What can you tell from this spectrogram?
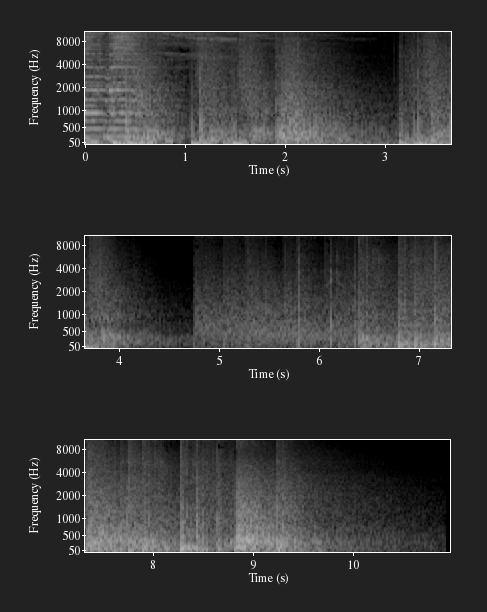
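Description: Fireworks going off: a string of sharp bangs, each trailing a rumbling echo, thinning out and fading away to nothing near the end.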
